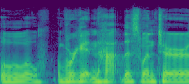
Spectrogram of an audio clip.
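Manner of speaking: plain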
